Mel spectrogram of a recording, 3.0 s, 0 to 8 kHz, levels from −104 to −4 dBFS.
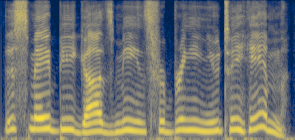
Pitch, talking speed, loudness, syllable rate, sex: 205 Hz, 205 wpm, -16 LUFS, 4.0 syllables/s, male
